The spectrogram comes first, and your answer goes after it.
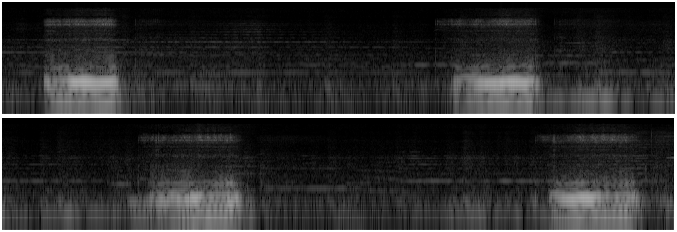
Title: Chow chow snoring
